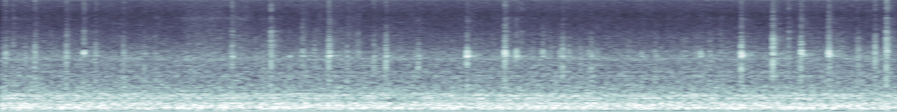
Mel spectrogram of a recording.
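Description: A glass dropper clicks lightly against a test tube.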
